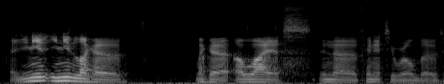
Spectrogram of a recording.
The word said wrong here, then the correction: alias: Is that how you pronounce it? Elias? – Alias, yeah.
